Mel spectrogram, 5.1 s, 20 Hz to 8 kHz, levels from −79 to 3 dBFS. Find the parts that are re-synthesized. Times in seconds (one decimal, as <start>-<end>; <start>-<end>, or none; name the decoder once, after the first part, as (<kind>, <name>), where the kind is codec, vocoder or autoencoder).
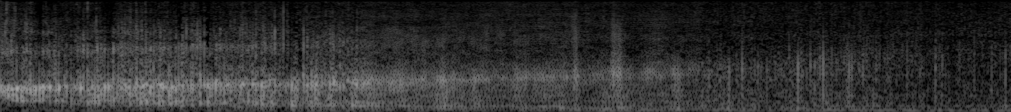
1.8-3.5 (vocoder, Vocos)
